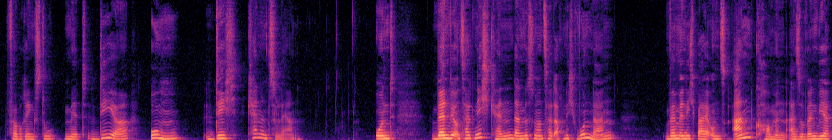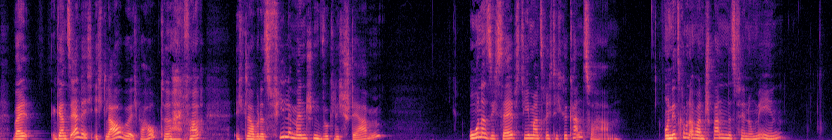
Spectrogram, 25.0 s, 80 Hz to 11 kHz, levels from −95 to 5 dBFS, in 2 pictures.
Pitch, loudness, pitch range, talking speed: 230 Hz, -22 LUFS, 205-250 Hz, 145 wpm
